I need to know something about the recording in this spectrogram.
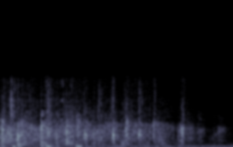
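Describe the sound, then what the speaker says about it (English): Audience at a real estate investing talk claps for a participant, a short burst of scattered applause that thins out and fades toward the end. "Let's give him a big round of applause for taking action."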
